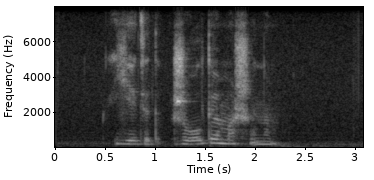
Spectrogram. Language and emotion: Russian, neutral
